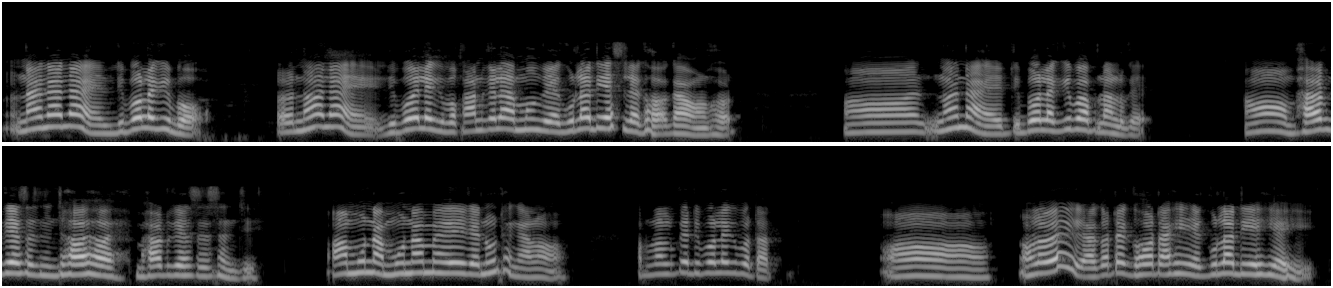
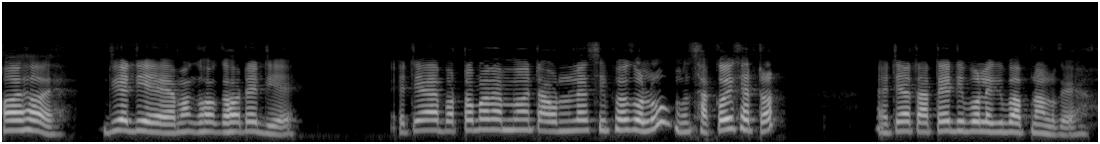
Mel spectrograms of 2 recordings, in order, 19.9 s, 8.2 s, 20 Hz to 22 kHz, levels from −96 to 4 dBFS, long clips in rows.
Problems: none marked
